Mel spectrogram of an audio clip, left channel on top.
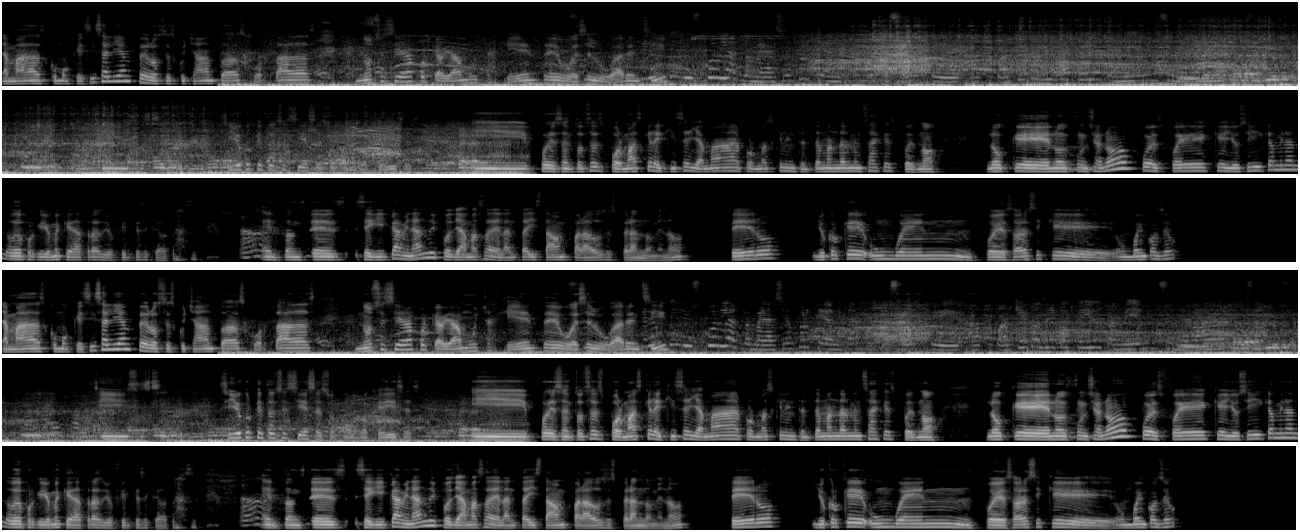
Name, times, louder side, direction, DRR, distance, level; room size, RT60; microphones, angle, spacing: voice 1, 0.0-3.1 3.5-6.7 13.9-14.7 14.9-17.1 17.6-22.3 22.8-28.2 28.5-32.8 33.2-33.7 34.0-37.7, right 3 dB, 30° right, 0.3 m, -29 dB
sound 1, 2.2-18.2, left 3 dB, 60° left, 0.5 m, -27 dB
voice 2, 6.4-13.9 23.4-23.9 28.3-28.8 29.1-29.2, equal, 5° right, 1.5 m, -41 dB
11.0 x 5.2 x 2.2 m
head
